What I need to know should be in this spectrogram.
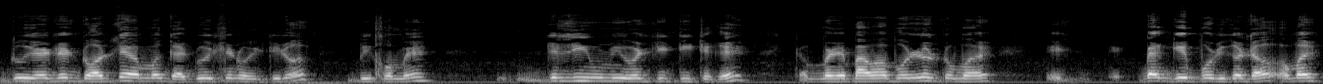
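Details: Adult man born 1988 speaking Bengali, with spastic cerebral palsy from oxygen lack at birth damaging motor nerves, affecting hand and leg function and muscle tone; dysarthric speech in cerebral palsy.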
